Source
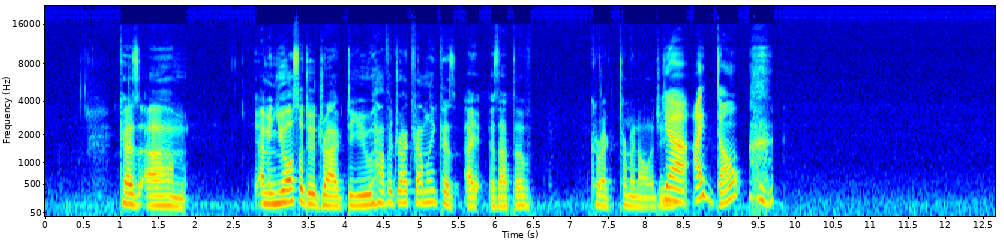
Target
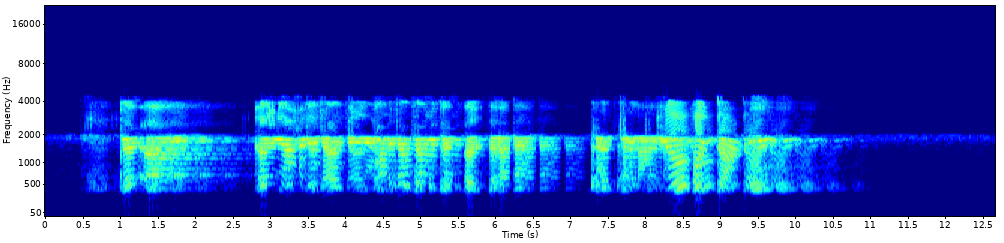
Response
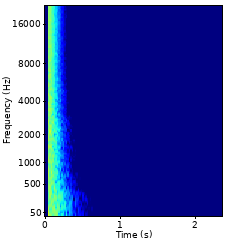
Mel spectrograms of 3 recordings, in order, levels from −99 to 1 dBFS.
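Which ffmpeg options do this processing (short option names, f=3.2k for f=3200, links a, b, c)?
-filter_complex "[0:a]afftfilt=real='real(if(between(b,1,1012),(2*floor((b-1)/92)+1)*92-b,b),0)':imag='imag(if(between(b,1,1012),(2*floor((b-1)/92)+1)*92-b,b),0)*if(between(b,1,1012),-1,1)':win_size=2048:overlap=0.75,agate=range=-12dB:threshold=-58dB:ratio=16:detection=peak,afftfilt=real='re*between(b*sr/4096,380,4400)':imag='im*between(b*sr/4096,380,4400)':win_size=4096:overlap=0.75,acompressor=threshold=-32dB:ratio=6,asplit=2[a][b];[b]adelay=47,volume=-4dB[c];[a][c]amix=inputs=2:normalize=0,asplit=2[d][e];[e]adelay=338,lowpass=f=3.4k:p=1,volume=-10.5dB,asplit=2[f][g];[g]adelay=338,lowpass=f=3.4k:p=1,volume=0.36,asplit=2[h][i];[i]adelay=338,lowpass=f=3.4k:p=1,volume=0.36,asplit=2[j][k];[k]adelay=338,lowpass=f=3.4k:p=1,volume=0.36[l];[d][f][h][j][l]amix=inputs=5:normalize=0,volume=-6dB"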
